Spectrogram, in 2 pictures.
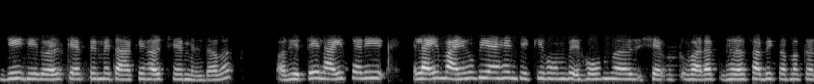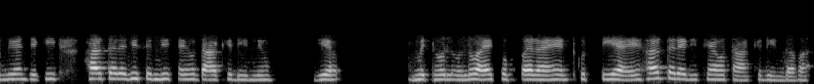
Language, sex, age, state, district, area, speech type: Sindhi, female, 45-60, Uttar Pradesh, Lucknow, urban, conversation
